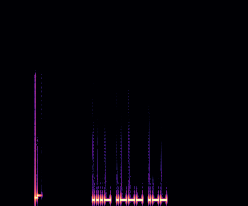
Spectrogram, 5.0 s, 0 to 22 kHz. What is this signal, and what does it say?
Morse code, heard as a keyed tone, about 30 wpm, 700 Hz. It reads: VJW
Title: USA Call Sign Postfixes - 3 Letters 30wpm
